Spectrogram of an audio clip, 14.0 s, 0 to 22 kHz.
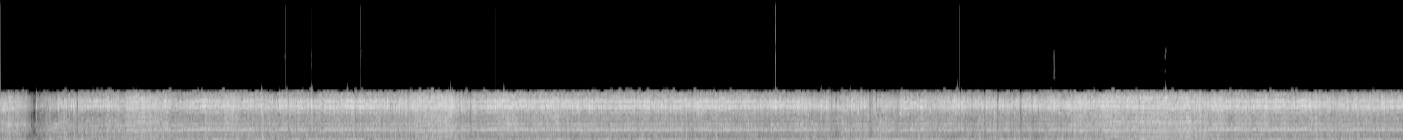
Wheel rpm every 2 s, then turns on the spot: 170, 230, 230, 230, 230, 230, 230.
none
